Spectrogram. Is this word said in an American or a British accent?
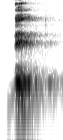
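British. It is said with a shorter British vowel. "bed in British"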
